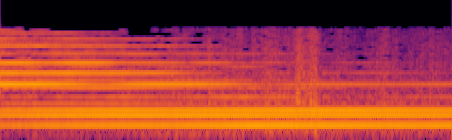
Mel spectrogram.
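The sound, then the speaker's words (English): Church bells ring out on a university campus in a memorial toll, a loud, sustained metallic tone with strong steady overtones that hum on without fading through the short stretch. “Bells rang on the campus of Virginia Tech today.”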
